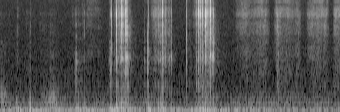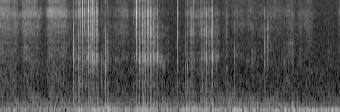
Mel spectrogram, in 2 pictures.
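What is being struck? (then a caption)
Bar of soap. A solid white bar of soap held in the hand is scratched and scraped with long nails, leaving soap shavings. The clip has dry, bright rasping strokes with louder scraping bursts over a quiet background.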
